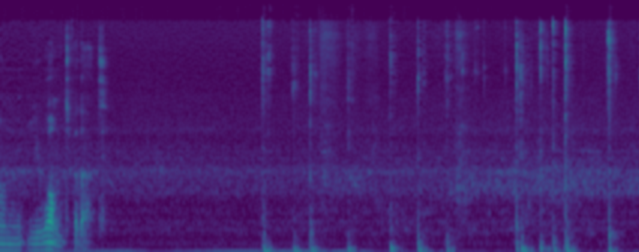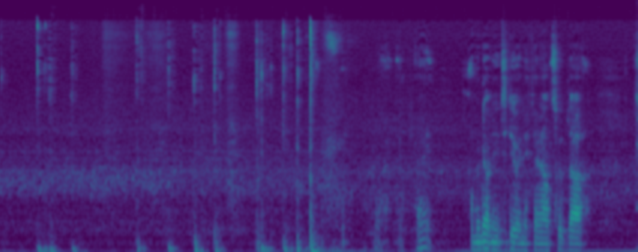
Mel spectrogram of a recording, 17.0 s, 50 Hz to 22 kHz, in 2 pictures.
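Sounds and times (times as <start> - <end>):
keyboard typing: 3.5 - 9.7, 10.3 - 13.0.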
